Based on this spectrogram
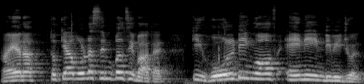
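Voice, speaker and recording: A man's voice: high-pitched, big pitch swings, normal speed. A young man teaching a live online commerce class in Hinglish, who keeps asking the students rhetorical questions and calls them beta. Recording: echoey room.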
